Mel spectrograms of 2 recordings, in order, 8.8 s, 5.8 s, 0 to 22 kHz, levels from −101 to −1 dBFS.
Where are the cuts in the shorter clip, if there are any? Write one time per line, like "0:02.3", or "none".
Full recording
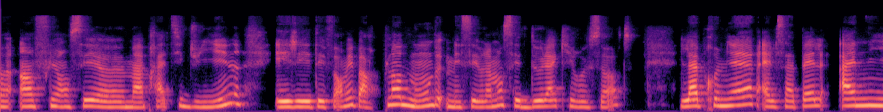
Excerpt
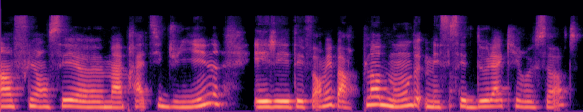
0:04.5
